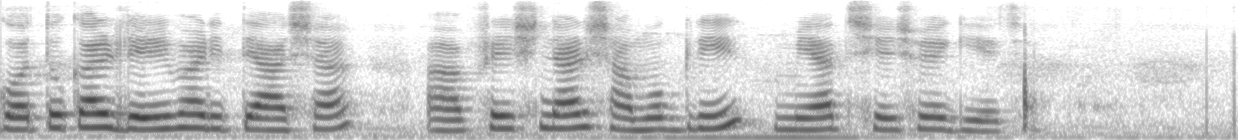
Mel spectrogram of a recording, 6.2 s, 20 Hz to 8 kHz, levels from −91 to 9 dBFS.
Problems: constant background noise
